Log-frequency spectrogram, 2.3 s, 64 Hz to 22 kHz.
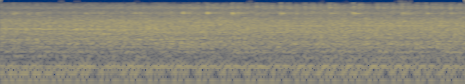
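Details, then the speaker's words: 2019 Camaro ZL1 with a Rotofab Big Gulp intake, Pray tune, wideband and flex fuel sensor (9.4% ethanol reading), just started: deep, steady V8 idle with an even lope and no ticks, hiss or misses. There are no leaks and it is running normally. "Okay, let that log for a little bit at idle, and come over here and check for any leaks. I don't see anything. Everything feels good."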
